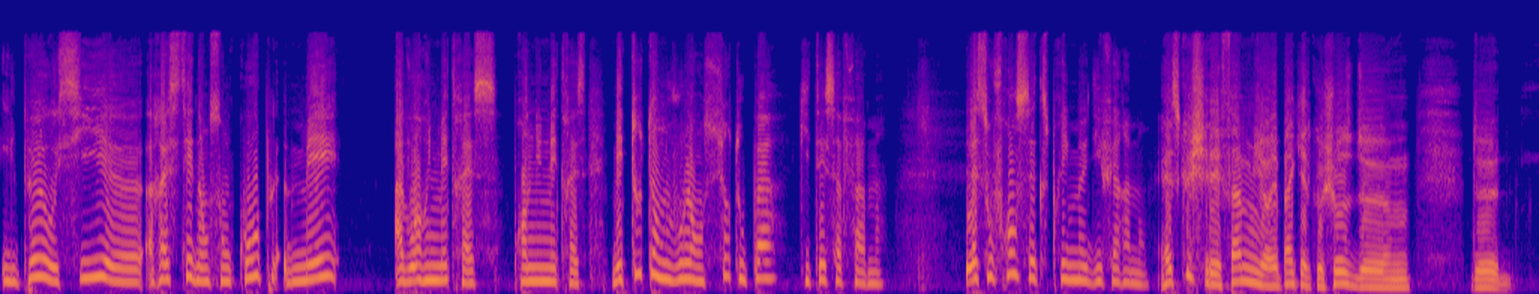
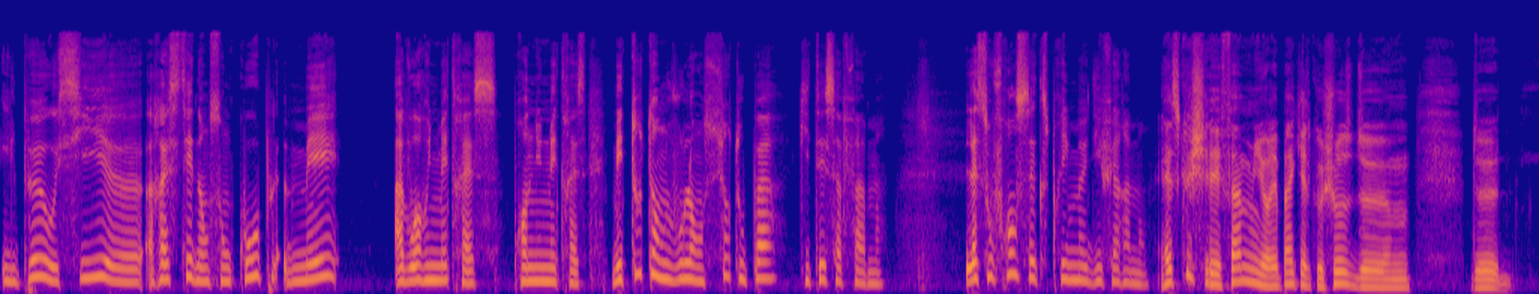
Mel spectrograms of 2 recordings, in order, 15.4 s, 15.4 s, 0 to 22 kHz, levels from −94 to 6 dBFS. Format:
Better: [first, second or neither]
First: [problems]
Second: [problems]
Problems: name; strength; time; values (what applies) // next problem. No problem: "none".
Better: second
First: distortion; slight; 6% of the sound clipped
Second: none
